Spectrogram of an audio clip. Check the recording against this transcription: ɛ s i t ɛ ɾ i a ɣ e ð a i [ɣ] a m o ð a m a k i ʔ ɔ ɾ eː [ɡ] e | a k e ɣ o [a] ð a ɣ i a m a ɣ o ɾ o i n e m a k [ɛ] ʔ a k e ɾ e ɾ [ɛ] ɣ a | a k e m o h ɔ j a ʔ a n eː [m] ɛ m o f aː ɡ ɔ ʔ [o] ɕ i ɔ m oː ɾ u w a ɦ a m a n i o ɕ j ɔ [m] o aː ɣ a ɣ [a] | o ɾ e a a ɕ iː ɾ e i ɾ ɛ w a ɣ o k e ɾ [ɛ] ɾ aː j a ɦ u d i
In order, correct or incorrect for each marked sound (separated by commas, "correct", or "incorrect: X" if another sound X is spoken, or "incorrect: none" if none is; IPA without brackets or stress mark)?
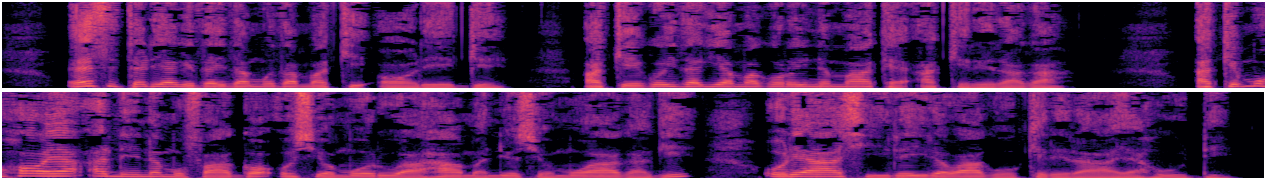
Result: incorrect: ð, correct, incorrect: i, correct, incorrect: a, incorrect: n, correct, correct, incorrect: i, incorrect: e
